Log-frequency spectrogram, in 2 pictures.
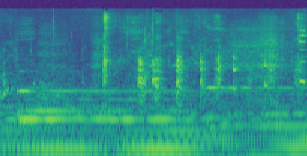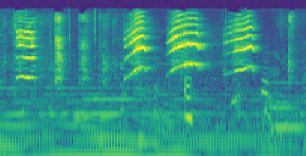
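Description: Sustained, quiet orchestral film score. Over it, an infant ape gives high-pitched cries in the second half: one about three seconds in, then four close together, each rising then falling in pitch. These cries are the loudest sound.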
